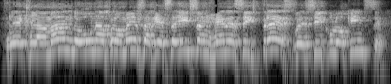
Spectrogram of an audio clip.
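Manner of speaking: preaching. Real, not acted. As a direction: preach it out with fervor to the church.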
